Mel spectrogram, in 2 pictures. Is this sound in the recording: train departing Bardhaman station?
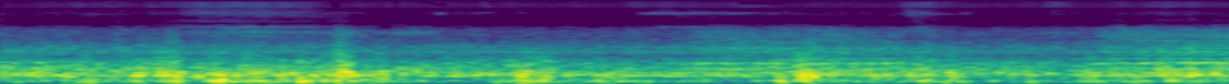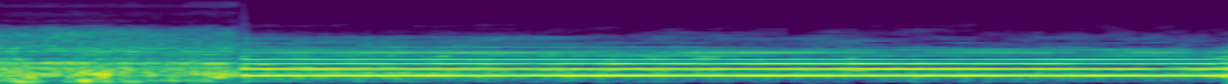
yes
